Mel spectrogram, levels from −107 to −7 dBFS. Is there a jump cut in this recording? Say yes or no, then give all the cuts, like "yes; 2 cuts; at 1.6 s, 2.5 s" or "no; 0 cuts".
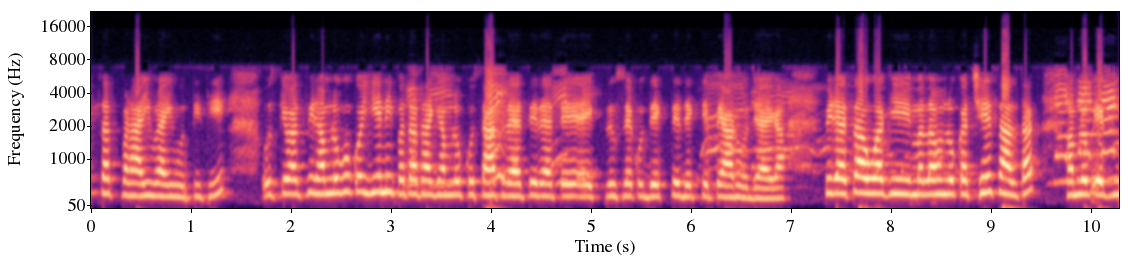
no; 0 cuts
